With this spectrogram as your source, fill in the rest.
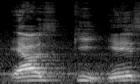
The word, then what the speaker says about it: ASCII: Okay, so this ASCII code is basically pronounced as ASCII, ASCII, key, ASCII, and this was first developed and published in the year 1963.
